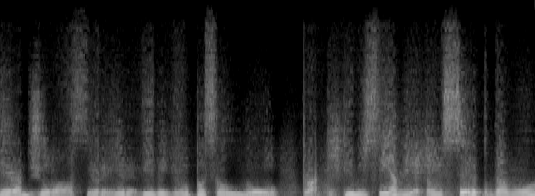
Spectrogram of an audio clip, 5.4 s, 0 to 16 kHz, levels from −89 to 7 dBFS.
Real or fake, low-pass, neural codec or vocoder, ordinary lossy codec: fake; 14.4 kHz; codec, 44.1 kHz, 0.9 kbps, DAC; Opus, 64 kbps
